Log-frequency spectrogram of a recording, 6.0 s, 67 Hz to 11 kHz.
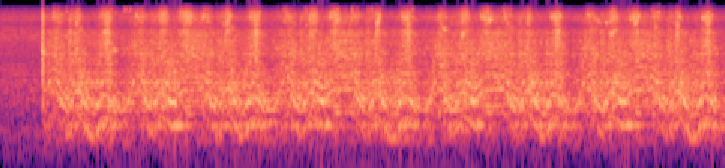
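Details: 1973 Chevy C10 squarebody, not run for 27 years, cranked by a push-button starter with gas poured into the carb, key on and in park, battery cables still loose: starter churns steadily for several seconds but never fires. Cranks, no start; cause not confirmed.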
